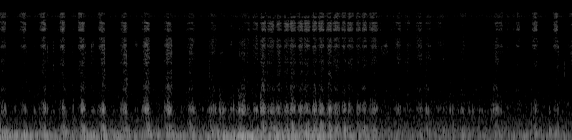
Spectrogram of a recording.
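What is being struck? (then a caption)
Graphite pencil on drawing paper sketchbook. A pink mechanical pencil's graphite tip scratches across thick white drawing paper in a large spiral-bound sketchbook lying flat on a wooden table. The short sketching strokes come in a quick, uneven rhythm of soft raspy scrapes over a low rumble, growing a little quieter near the end.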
